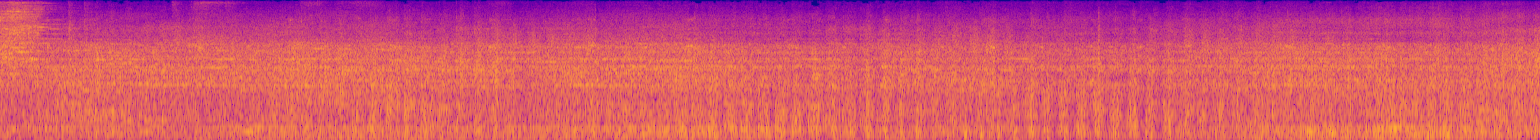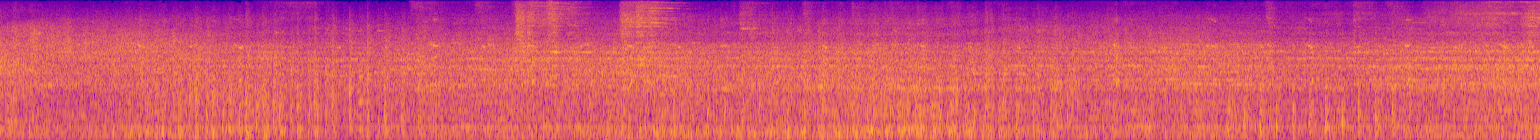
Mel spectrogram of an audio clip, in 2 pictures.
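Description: A freight train of hopper cars rolling past close by: steel wheels on rail making a steady, loud running noise laced with a rapid clickety-clack.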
